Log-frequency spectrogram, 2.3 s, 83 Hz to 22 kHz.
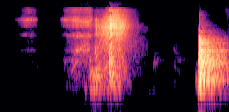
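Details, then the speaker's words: Lincoln Speedster 16-valve engine, previously stuck valves freed, transmission fluid in cylinders, no starter: hand-cranked field compression test with primer cups open gives sharp hissing puffs per stroke, fluid mist spraying; good compression. "Well, this engine definitely has compression because I had transmission fluid I'd put down all these cylinders."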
